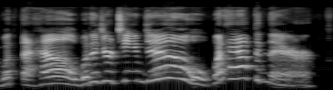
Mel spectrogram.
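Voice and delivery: high-pitched teasing disbelief; playful, high-pitched exasperation; mock outrage. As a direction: demand answers in mock shock, voice climbing. Teasing viewer about team's loss.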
